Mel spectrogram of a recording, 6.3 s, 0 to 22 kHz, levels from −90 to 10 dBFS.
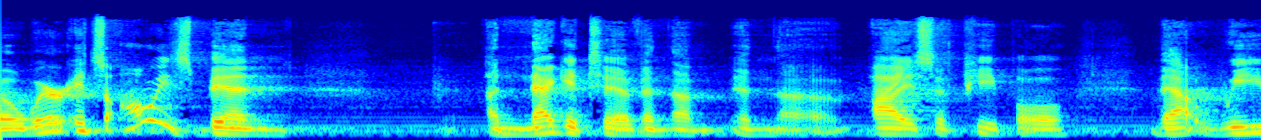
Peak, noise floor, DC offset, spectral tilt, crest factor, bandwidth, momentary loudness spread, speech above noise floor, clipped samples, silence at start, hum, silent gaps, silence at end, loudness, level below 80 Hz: -4 dBFS; -52 dBFS; under 0.1%; -4.5 dB/octave; 22 dB; 15 kHz; 12 LU; 28 dB; under 0.1%; 0 s; none; none; 0 s; -24 LUFS; -76 dBFS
